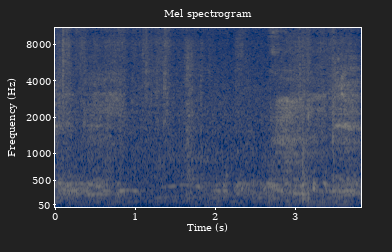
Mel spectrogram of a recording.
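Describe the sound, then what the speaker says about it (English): A standard checker pigeon carrying the opal gene coos softly, with low murmuring calls repeating through the clip, fairly faint and close among other birds. "this is basically your standard checker pigeon"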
